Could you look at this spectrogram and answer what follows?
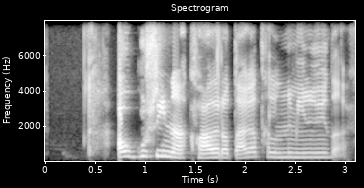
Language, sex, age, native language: Icelandic, male, 14, Icelandic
